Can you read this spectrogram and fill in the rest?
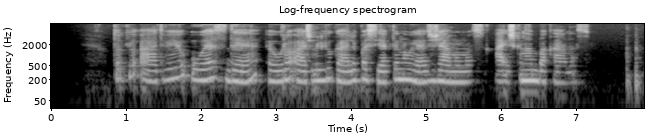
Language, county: Lithuanian, Šiauliai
